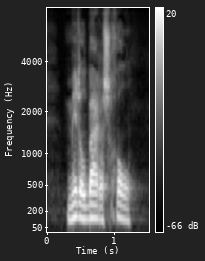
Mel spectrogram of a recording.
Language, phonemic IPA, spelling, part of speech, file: Dutch, /ˌmɪ.dəl.baː.rə ˈsxoːl/, middelbare school, noun, Nl-middelbare school.ogg
- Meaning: high school, secondary school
